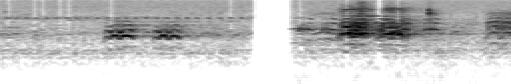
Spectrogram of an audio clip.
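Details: Nesting spoonbills giving rough, grunting two-part calls, a quieter pair of notes followed after a short break by a louder, longer burst, with faint colony background.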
